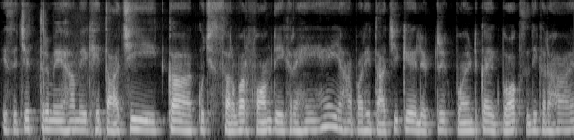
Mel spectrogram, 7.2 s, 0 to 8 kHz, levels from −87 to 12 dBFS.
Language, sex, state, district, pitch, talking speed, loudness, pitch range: Hindi, male, Haryana, Charkhi Dadri, 145 Hz, 210 wpm, -19 LUFS, 140-150 Hz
